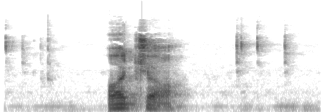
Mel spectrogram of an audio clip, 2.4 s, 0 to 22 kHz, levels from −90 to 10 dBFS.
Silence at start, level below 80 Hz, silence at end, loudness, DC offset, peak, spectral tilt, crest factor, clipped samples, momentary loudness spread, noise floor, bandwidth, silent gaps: 0.05 s; -54 dBFS; 1.1 s; -17 LUFS; under 0.1%; 0 dBFS; -2.5 dB/octave; 22 dB; under 0.1%; 23 LU; -56 dBFS; 12 kHz; none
